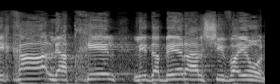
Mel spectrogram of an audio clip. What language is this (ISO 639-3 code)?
heb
